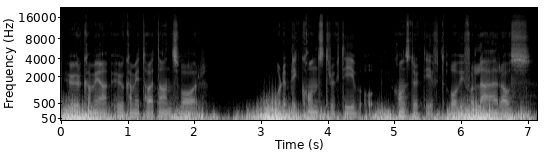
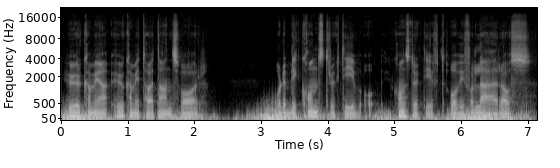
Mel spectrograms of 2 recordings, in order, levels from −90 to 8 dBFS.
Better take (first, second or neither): second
